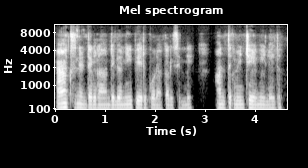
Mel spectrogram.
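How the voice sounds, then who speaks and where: Bitter angry young mom snapping at her ex, flat even delivery, dry close sound read by a woman. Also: rumbling low, normal speed, dry recording, muffled recording. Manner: sharp, scolding.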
